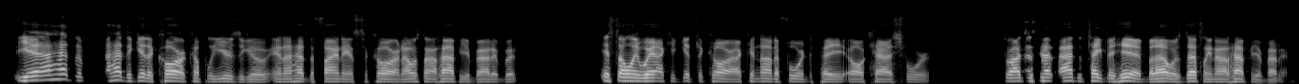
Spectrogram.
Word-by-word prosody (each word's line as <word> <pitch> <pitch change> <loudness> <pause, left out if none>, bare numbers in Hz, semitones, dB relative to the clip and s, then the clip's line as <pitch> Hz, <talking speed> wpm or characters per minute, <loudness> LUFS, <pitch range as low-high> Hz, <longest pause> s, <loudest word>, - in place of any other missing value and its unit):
Yeah, 195 +5 +5
I - - +1
had 235 -3 +1
to 175 - -9 0.2
I 170 - -3
had 200 0 +2
to 155 - -4
get 170 +2 0
a - - -2
car 160 -2 +4
a 135 - -2
couple 135 -1 -8
of 125 - -8
years 135 -3 -5
ago, 115 -1 -6
and 125 0 -3
I 130 - -1
had 135 0 -2
to - - -11
finance 135 -2 -1
the - - -21
car, 130 -2 0
and 115 - -3
I 130 - +1
was 135 -2 -2
not 125 -1 -2
happy 130 -4 0
about 115 +3 -3
it, 115 -3 -8
but 120 0 -8 0.8
it's 165 -3 -1
the 175 - +4
only 165 -2 +5
way 155 0 +6
I 150 - 0
could 145 -2 -19
get 155 +2 -6
the - - -13
car, 135 -5 -1
I 120 - -1
could 150 - -9
not 135 -2 -2
afford 130 -1 -6
to 110 - -25
pay 120 0 -3
all 120 -2 -4
cash 115 -1 -4
for 115 -3 -13
it. - - -26 0.7
So, 150 - 0
I 155 - +6
just 155 -3 -6
have 165 0 +4
I 155 - +5
had 170 - +4
to - - -11
take 165 -2 +2
the 135 - -1
hit, 160 -5 +5
but 130 - +1
I 140 - +7
was 120 -5 0
definitely 140 -2 +2
not 120 0 0
happy 125 -4 0
about 105 +1 -7
it. - - -21
135 Hz, 310 wpm, -23 LUFS, 120-155 Hz, 0.8 s, I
